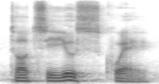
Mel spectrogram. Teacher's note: Notice the accent shifts from the ti syllable to the us syllable, and as a result, the pronunciation of ti is no longer t, as in totius, but rather it softens. We have an S in between the T and the I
